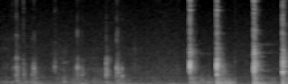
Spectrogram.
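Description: A torque wrench tightens a mountain bike crankset, first with a run of soft ratcheting ticks, then several sharp, louder clicks spaced about half a second apart, close by, with no talking.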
